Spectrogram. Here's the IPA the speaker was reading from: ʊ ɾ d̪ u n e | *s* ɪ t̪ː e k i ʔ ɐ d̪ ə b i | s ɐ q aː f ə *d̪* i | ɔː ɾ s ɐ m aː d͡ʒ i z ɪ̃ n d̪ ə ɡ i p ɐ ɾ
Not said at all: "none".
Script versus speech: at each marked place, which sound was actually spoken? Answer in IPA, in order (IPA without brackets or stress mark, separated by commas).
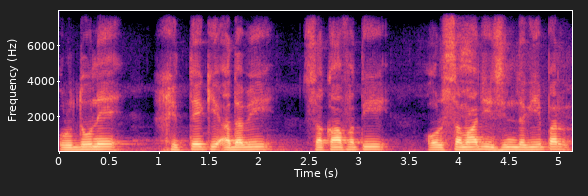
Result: x, t̪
